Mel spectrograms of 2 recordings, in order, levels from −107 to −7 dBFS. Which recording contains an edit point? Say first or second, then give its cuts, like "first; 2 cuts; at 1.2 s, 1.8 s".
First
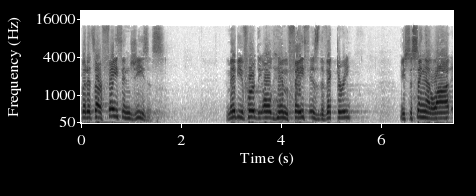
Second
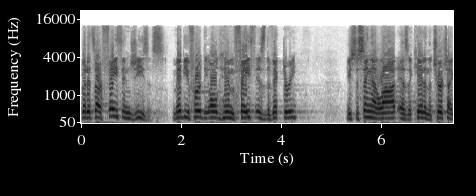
second; 1 cut; at 1.7 s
